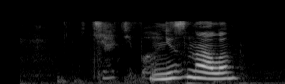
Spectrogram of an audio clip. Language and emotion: Russian, positive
